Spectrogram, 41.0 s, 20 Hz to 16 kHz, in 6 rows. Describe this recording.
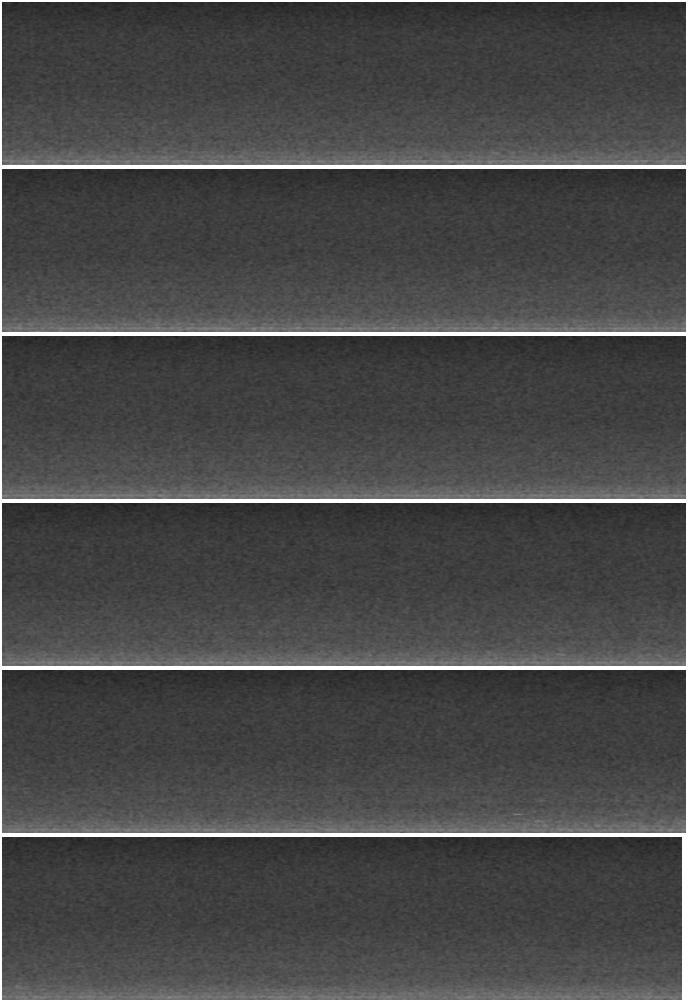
waterfall, Zoom H2n MS+ XY+Spatial audio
